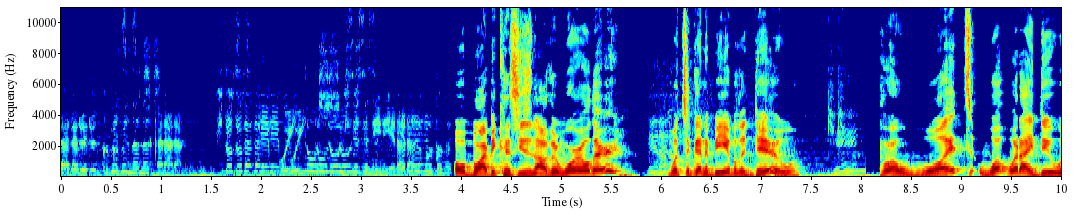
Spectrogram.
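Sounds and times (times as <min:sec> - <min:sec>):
quiet music: 0:04.0 - 0:10.0.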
